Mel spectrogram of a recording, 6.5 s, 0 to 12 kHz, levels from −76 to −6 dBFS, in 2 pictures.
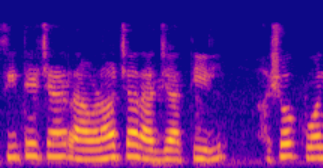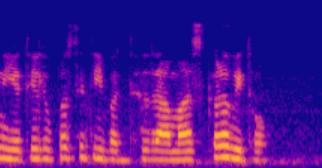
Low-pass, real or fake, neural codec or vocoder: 7.2 kHz; real; none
